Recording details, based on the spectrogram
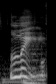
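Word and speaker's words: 李: during the Tang Dynasty, because carp has the same pronunciation as the Tang Emperor's last name, Li.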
